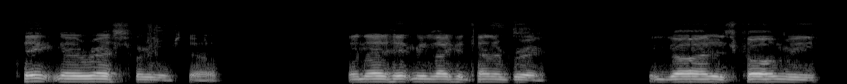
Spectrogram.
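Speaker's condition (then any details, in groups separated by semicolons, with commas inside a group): Parkinson's disease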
